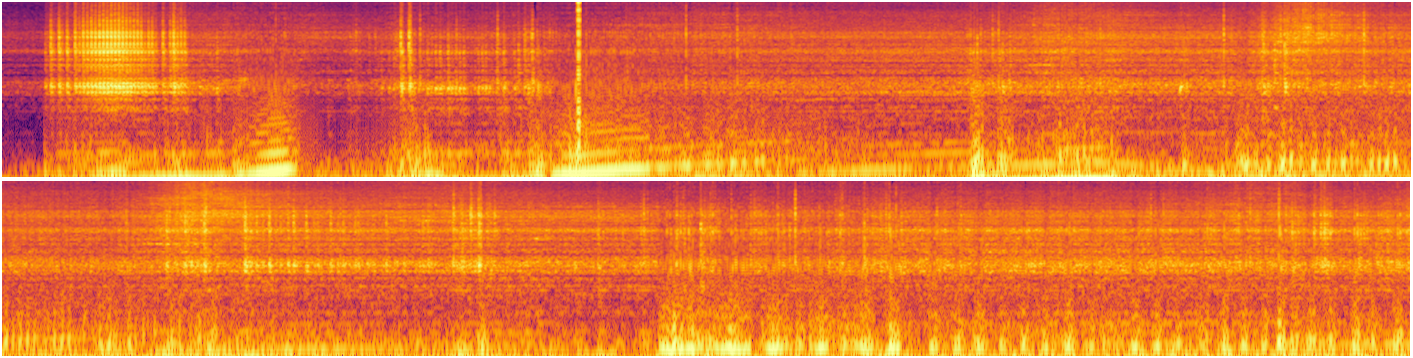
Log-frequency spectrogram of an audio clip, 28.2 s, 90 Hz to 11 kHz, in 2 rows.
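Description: Classic Fiat 500's air-cooled two-cylinder engine under way. In the first few seconds the revs climb and fall back several times through the gear changes, then it runs steadily at speed.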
